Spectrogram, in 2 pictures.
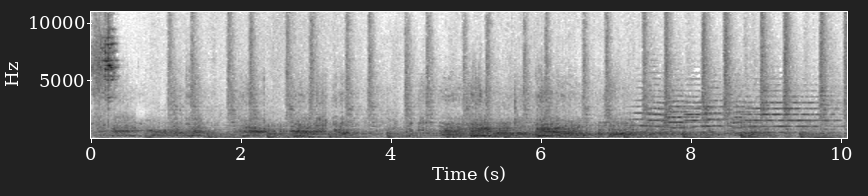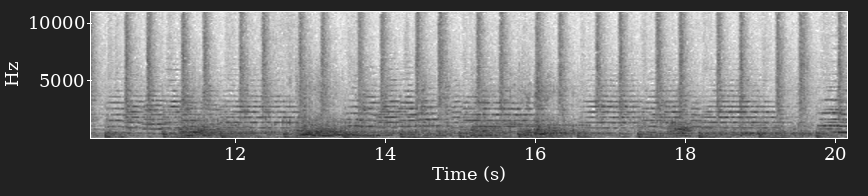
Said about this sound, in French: on entend toute une ribambelle de rugissements qui accompagne la révolte des fauves à la toute fin du chef-d'œuvre de Paul Grimaud.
